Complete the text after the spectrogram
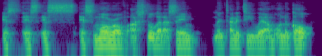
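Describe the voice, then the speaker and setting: Slangy man, lowish voice. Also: fairly even intonation, normal speed, darkish tone. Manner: slangy, rambling with many fillers and restarts. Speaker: stream host. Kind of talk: casual watch-along chat.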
